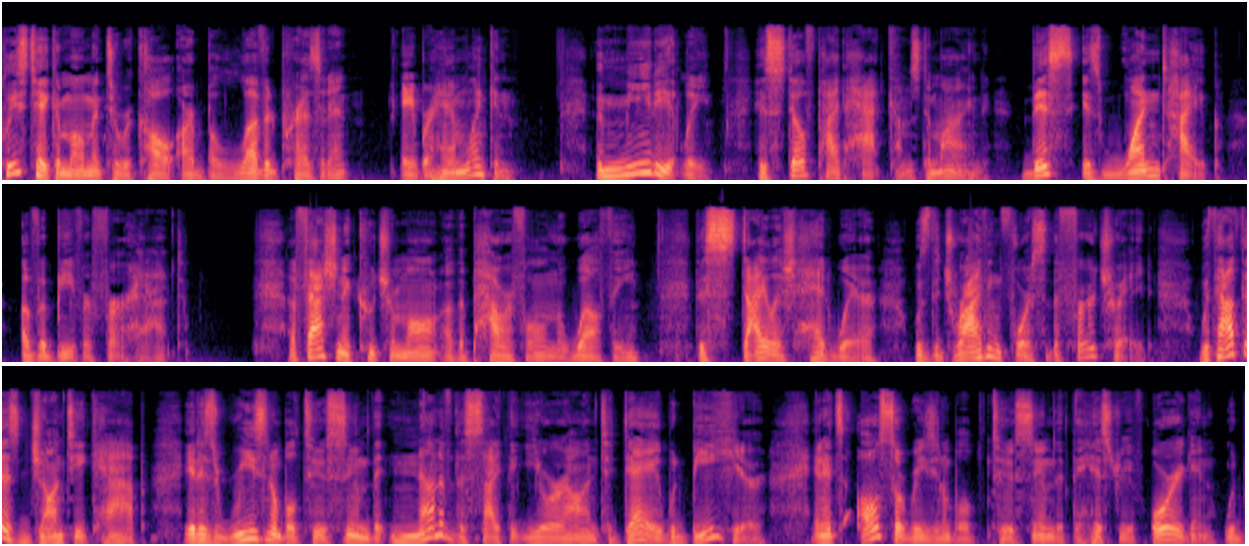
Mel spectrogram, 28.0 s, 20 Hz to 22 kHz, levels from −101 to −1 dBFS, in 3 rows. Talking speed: 175 wpm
